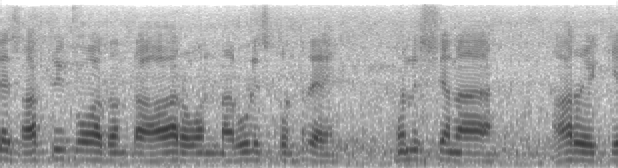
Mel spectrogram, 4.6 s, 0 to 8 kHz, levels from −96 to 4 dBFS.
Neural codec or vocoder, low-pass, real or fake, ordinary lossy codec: codec, 16 kHz, 8 kbps, FunCodec, trained on Chinese and English, 25 frames a second; 7.2 kHz; fake; MP3, 64 kbps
